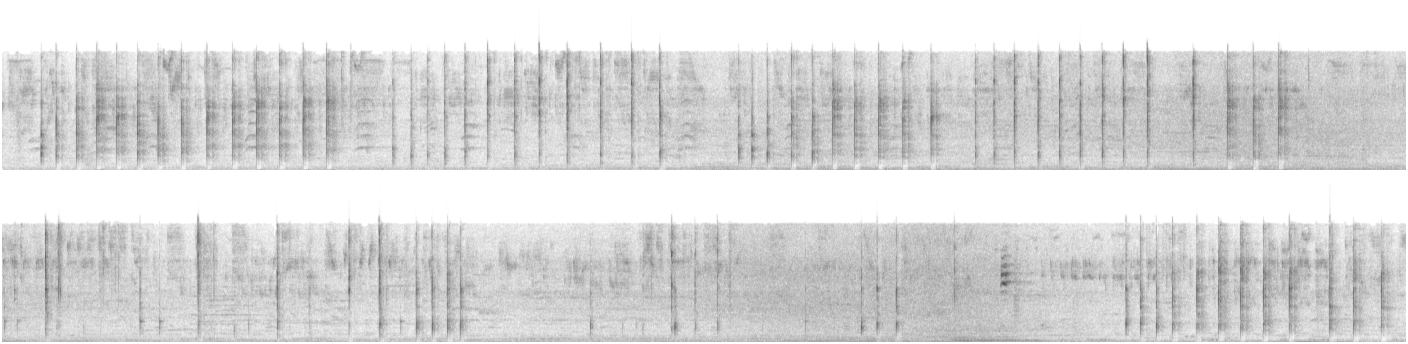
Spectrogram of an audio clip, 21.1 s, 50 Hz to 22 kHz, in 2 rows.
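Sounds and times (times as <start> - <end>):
blade shaving wood: 0.4 - 13.1.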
